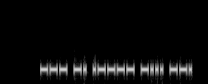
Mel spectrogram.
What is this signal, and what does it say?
Morse code, heard as a keyed tone, about 47 wpm, 700 Hz. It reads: ON1BG
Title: DXCC-100 Call Signs - 5 Characters - Repeated 3x - 50wpm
